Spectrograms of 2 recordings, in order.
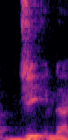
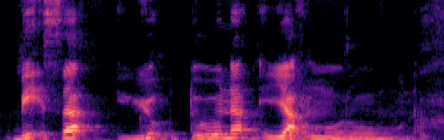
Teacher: حمزہ ساکنہ کے پڑھنے میں ہلکا سا جھٹکا ہوتا ہے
